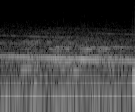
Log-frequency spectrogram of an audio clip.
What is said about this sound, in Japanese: パトカーが怖いね。暴走車両がおるよ、この辺に今。ずっと止まってください言うてるよ。追っかけて。全然止まってないよ。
